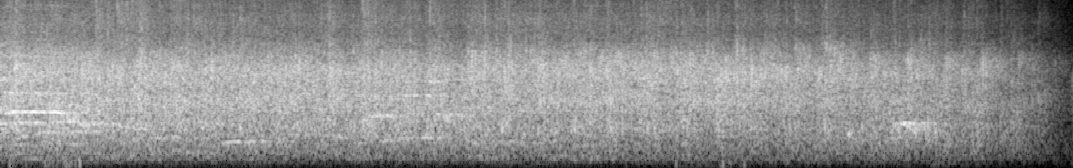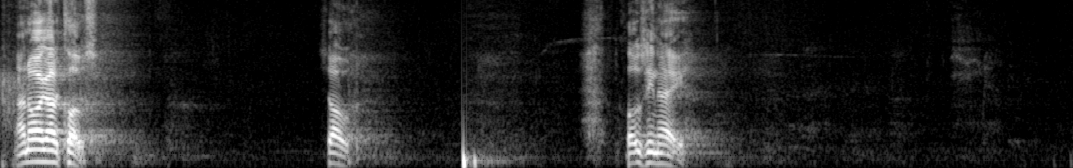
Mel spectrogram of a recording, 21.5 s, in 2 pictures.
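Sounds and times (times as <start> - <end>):
audience clapping: 0.0 - 11.3
speech: 10.9 - 11.8, 14.0 - 14.4, 17.1 - 17.7.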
